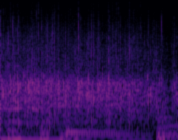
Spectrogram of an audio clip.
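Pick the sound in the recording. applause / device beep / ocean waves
applause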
